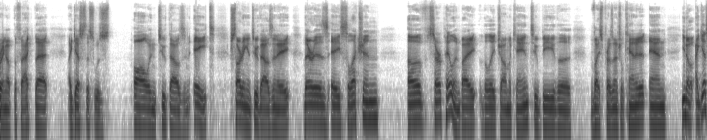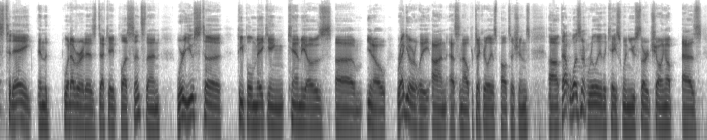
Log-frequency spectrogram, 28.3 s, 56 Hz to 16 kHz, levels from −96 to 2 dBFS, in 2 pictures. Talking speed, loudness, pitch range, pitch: 160 wpm, -21 LUFS, 100-120 Hz, 110 Hz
